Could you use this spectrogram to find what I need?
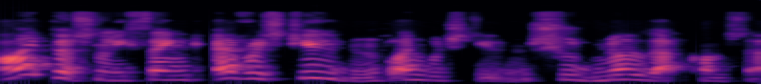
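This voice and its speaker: Speaking with a Russian accent, a woman uses a high pitch that swings very widely up and down. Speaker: language teacher and researcher. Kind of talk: lecture.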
